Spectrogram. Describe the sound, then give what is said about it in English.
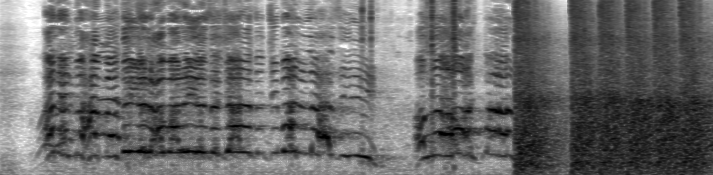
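Loud, raised voices fill the first five seconds, then harsh bursts of machine gun fire take over, rattling in rapid, roughly evenly spaced volleys until the end, during fighting in the town of Jisr al-Shagur. “So the context of this is, here is the fighting in this town, Jisr al-Shagur, and here is an opposition soldier with your embedded journalist who is saying, I'm a descendant of Muhammad and Umar.”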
